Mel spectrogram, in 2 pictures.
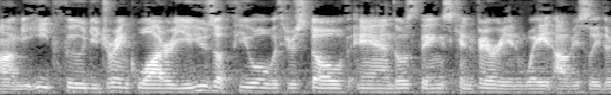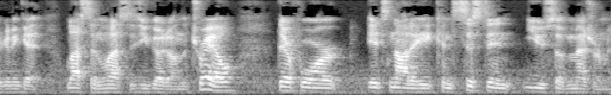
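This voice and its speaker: Over light background noise, a man speaks at a moderate pace with fairly even intonation. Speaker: hiker vlogger. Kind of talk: casual explainer vlog. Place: home room.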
